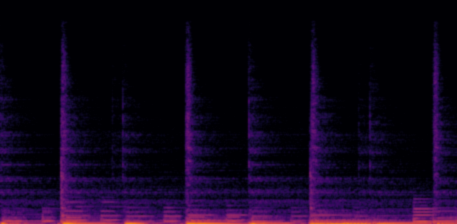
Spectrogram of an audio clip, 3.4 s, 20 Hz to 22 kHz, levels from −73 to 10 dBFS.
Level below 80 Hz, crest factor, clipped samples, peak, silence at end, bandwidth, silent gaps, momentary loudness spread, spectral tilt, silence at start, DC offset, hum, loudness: -26 dBFS; 14 dB; under 0.1%; -6 dBFS; 0 s; 16.5 kHz; none; 7 LU; -7.5 dB/octave; 0 s; under 0.1%; none; -22 LUFS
